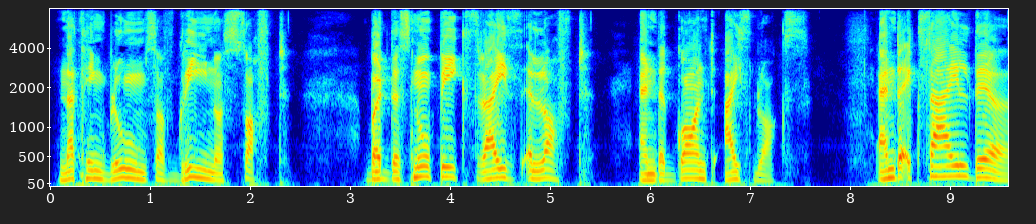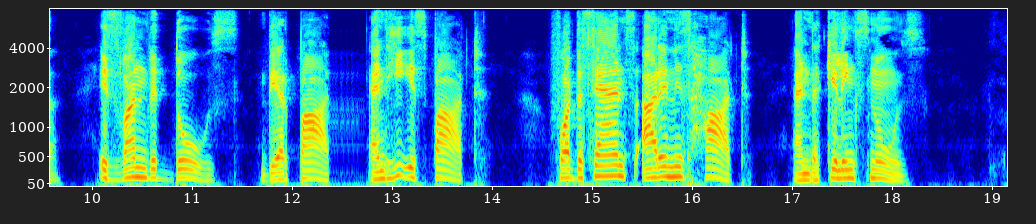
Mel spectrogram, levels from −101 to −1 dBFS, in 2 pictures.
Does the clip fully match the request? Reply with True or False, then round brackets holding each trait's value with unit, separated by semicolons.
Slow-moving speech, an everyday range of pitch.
True (110 wpm; 4.7 semitones)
